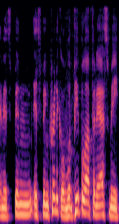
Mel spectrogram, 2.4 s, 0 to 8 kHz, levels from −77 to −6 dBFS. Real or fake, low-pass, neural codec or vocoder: real; 7.2 kHz; none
